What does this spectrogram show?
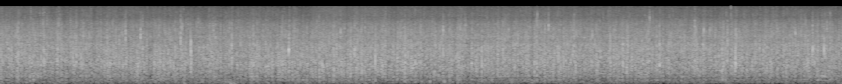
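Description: Steady rain falling: a continuous even hiss with scattered sharp drop ticks.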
